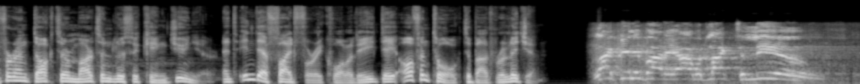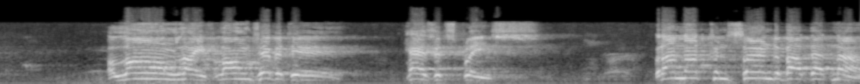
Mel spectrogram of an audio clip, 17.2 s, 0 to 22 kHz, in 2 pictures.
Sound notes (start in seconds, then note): 5.9 speech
